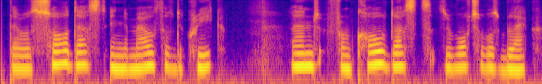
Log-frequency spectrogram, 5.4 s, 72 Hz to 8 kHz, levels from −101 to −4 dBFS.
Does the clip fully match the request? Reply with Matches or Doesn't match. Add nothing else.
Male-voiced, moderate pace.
Doesn't match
